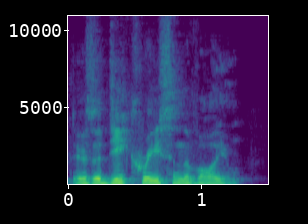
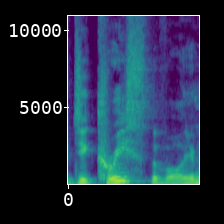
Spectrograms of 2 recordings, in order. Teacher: in this case, a decrease, we'll really emphasize the DE.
